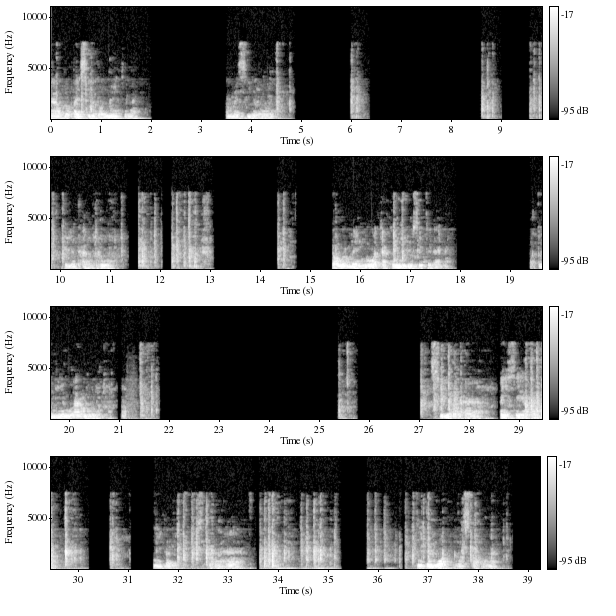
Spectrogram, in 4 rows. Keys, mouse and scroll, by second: 0.5 Left, 0.7 Left, 1.5 F2, 4.3-4.7 typing, 6.0 Delete, 6.9 Tab, 8.4 Left, 8.9 Left, 9.0 Left, 9.2 Left, 9.4 Left, 9.6 Left, 9.8 Left, 11.5-12.8 typing, 14.3 ctrl+Page_Down, 16.7 ctrl+Page_Down, 20.9 click, 21.7 ctrl+shift+Right, 23.1 ctrl+shift+Right, 23.9 ctrl+c, 25.2 Right, 26.0 Return, 26.1 Return, 27.6-30.2 typing, 30.6 Return, 32.0-38.2 typing.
